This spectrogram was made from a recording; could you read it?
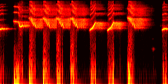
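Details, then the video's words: Forest-recorded sooty-headed bulbul (cucak cungkok), a high-octave variation used for tutoring songbirds. A thin whistle opens, then quick, bright, up-slurred notes rattle in a continuous stream, ending with another lone whistle. "Masteran Cucak Cungkok Istimewa ~ Suara Asli Hutan Materi Variasi Oktaf tinggi"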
